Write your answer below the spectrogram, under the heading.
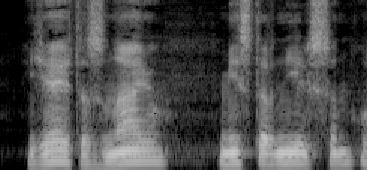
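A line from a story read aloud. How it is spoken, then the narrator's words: Tired woman speaking. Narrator (Russian): устало произнесла она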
